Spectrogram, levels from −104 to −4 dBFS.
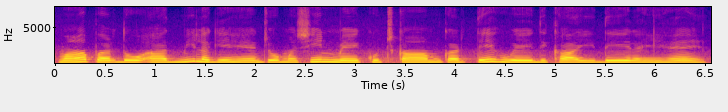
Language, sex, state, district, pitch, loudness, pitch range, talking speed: Hindi, female, Rajasthan, Jaipur, 230 Hz, -12 LUFS, 220-245 Hz, 155 wpm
